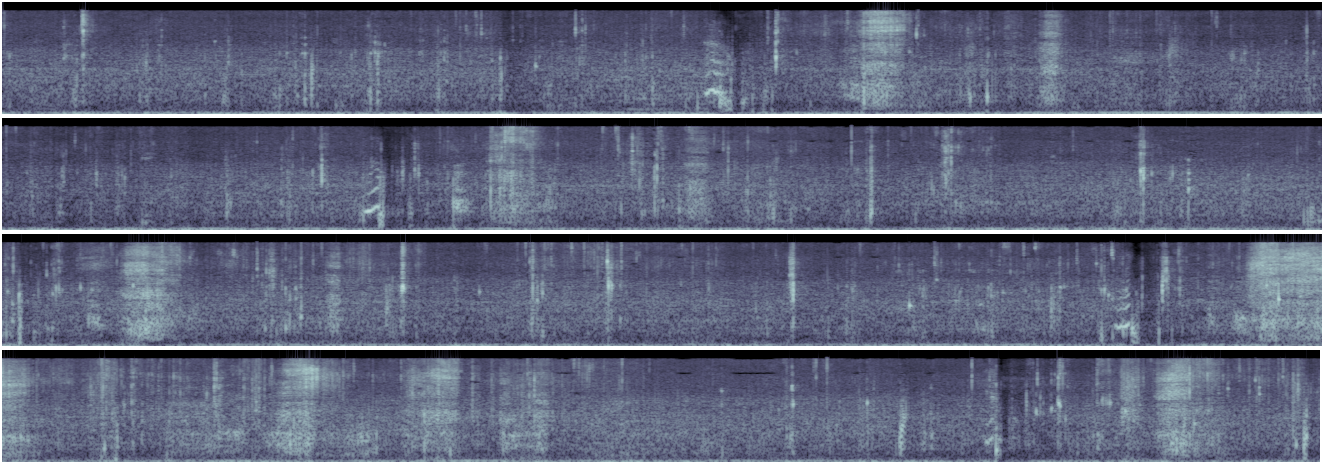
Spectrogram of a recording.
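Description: A young woman chews and bites into soft bread close to a microphone.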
